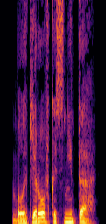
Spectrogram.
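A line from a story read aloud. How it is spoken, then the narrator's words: Whisper. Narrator (Russian): прошептал ему Винченцо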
